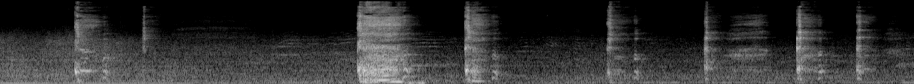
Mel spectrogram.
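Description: About nine harsh, barking coughs come in irregular bursts over nine seconds, one long and forceful, giving a choking coughing fit.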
